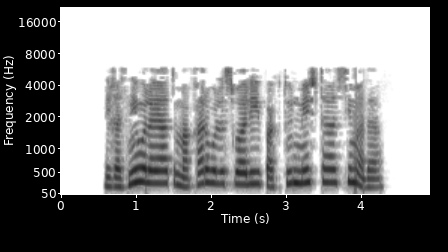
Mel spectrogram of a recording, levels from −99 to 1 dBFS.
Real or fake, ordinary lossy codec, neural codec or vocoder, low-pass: real; MP3, 24 kbps; none; 7.2 kHz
